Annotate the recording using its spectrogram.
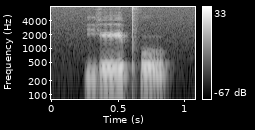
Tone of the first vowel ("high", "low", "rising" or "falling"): rising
